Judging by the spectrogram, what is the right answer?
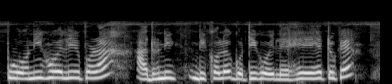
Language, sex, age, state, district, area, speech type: Assamese, female, 18-30, Assam, Lakhimpur, rural, spontaneous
